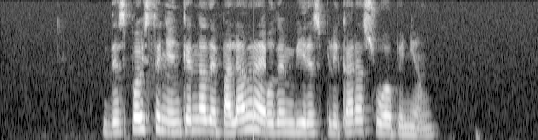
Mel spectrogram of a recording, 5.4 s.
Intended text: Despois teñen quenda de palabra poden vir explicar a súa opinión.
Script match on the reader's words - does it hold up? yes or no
yes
